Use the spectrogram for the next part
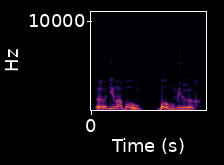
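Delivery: put-on high, loud childish voice; a cheeky little girl piping up; Petronella the girl. Girl answering the mayor, high and childish.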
